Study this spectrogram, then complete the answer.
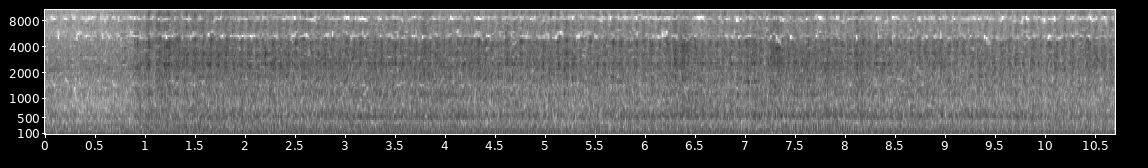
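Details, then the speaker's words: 1969 Ford F250 Ranger camper special, 360 or 390 FE V8, off the road since 2008, first start: heavy low rumble and rough chuff, no oil pressure showing and massive blow-by through both PCV valves, suspected lost compression (rings or valve stems). "however oil pressure don't see no we don't and then also we have a massive blow by leak coming through the two pcb valves"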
